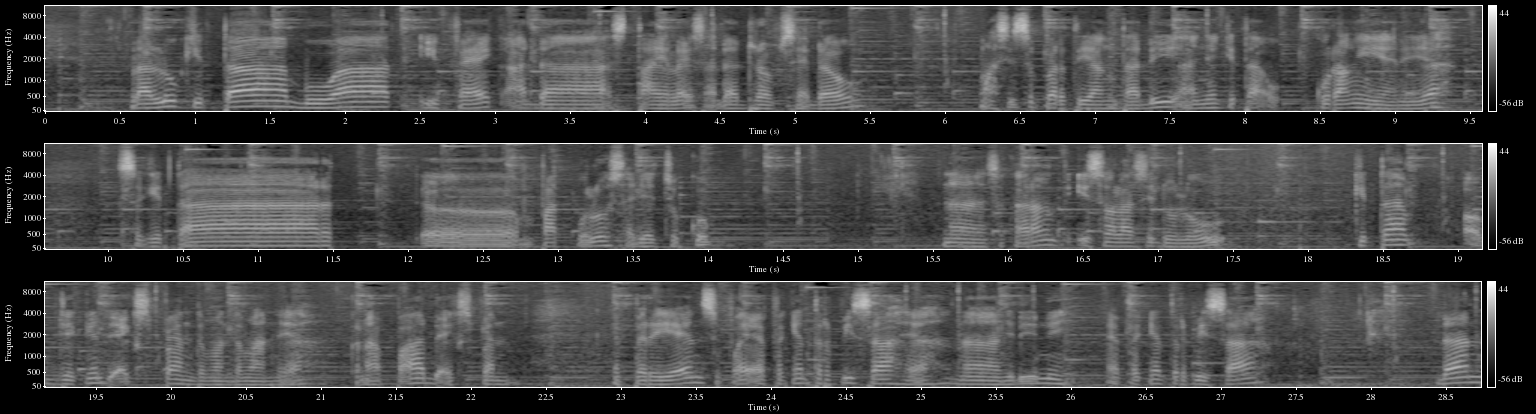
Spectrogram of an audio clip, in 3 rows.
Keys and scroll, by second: 12.6-13.5 typing, 14.7-15.5 typing, 27.6 ctrl+z.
